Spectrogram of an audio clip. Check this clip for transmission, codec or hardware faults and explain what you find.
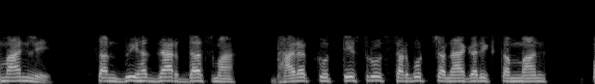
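One codec fault runs through the whole recording.

AMR narrowband mobile codec, throughout. The speech has passed through the AMR-NB mobile speech coder, which samples at 8 kHz and rebuilds the voice from a vocal-tract model excited by a few pulses per 5 ms subframe. Nothing above 4 kHz survives, so the speech sounds dull and boxed-in. The damage is heavy, with a buzzy, synthetic voice quality that fits one of the codec's lowest bit-rate modes, around 5.9 kbps.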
